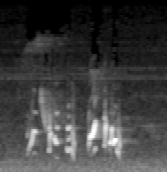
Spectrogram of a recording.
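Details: Streak-eared bulbul calling a mate: two quick bursts of short, chirpy notes that bend up and down in mid-high pitch, the second burst brighter and louder, with quiet background.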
